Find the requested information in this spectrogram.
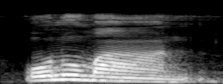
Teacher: আমরা এখানে দেখেছি হ্রস্বই দীর্ঘই, হ্রস্ব বা দীর্ঘ যদি উল্লেখ থাকে, তাহলে এই শব্দের শুরুর অটার উচ্চারণ সংবৃত হবে, অর্থাৎ ও এর মতো হয়ে যাবে।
